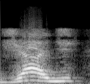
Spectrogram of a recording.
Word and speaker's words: judge: word judge judge now the mistake that many foreign speakers make is that they Uno the J sound at the end of a word so for example many foreign speakers would pronounce the word judge as judge turning that last sound into an unvoiced CH judge and that is not right the J sound in American English is always voiced J J Jud like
